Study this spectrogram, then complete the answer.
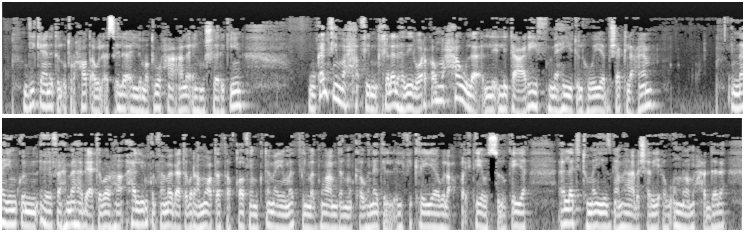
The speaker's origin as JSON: {"language": "Arabic", "country": "Egypt", "said": "إحنا كمصريين أو في مصر هويتنا مميزة عن أي دولة أخرى"}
